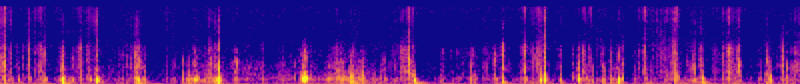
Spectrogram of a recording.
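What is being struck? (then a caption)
Adhesive tape over a microphone. Fingertips and nails tap quickly on microphone ears wrapped in white adhesive tape, each tap pulling away with a sticky release. The result is a fast, uneven run of soft, dull taps and tacky peeling crackles with short, dry decays.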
